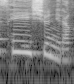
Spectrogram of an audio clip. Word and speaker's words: 青春: 주로 세이라고 읽으니까 여러분들은 세이를 외워두시면 되겠네요. 청춘을 세이슌이라고 합니다.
